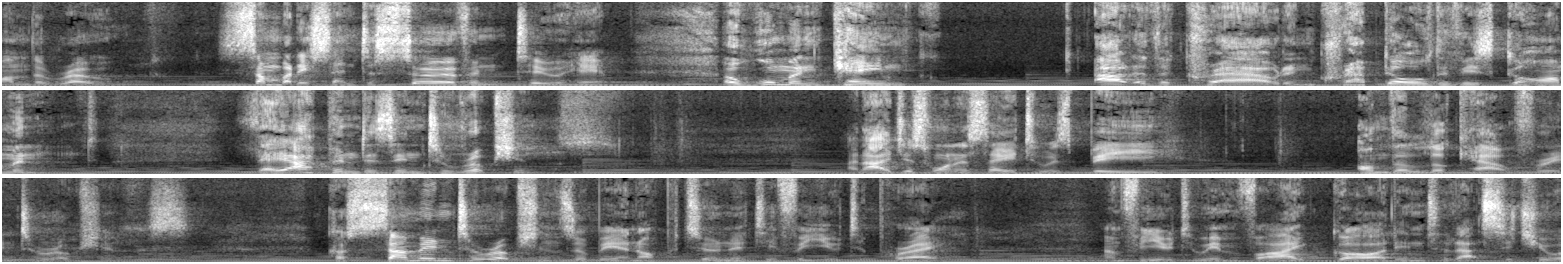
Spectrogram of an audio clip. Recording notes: IKON Church. Recorded live at the Chesterfield Campus this is the message from the morning service.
